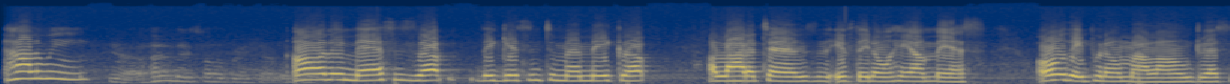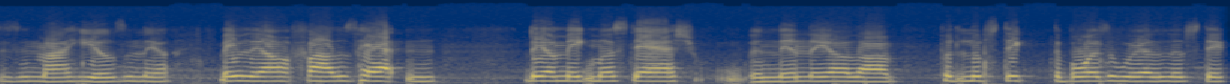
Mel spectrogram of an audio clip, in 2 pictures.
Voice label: Conversation with 31 year old black female Detroit Michigan, american english dialect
